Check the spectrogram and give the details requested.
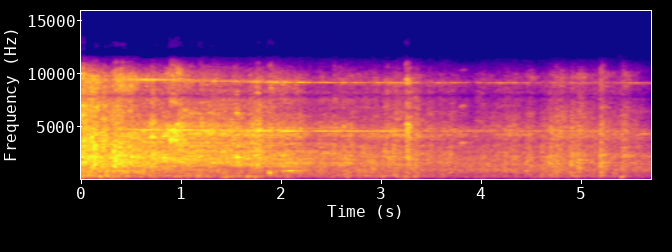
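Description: Loaded tank cars of a freight train rolling past on steel wheels over jointed track, the rumble and clatter fading steadily as the end of the train draws away. A faint high wheel squeal sounds briefly in the middle.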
